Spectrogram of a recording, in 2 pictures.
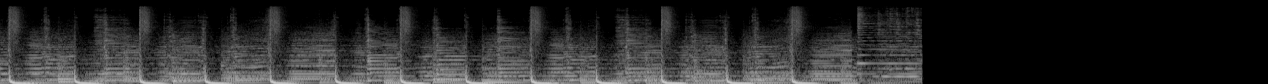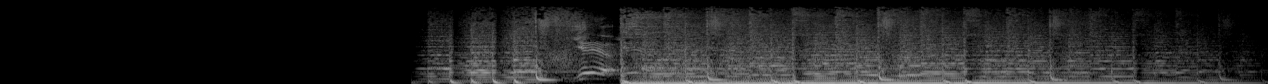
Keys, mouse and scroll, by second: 2.1 shift+F2, 3.8 click.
